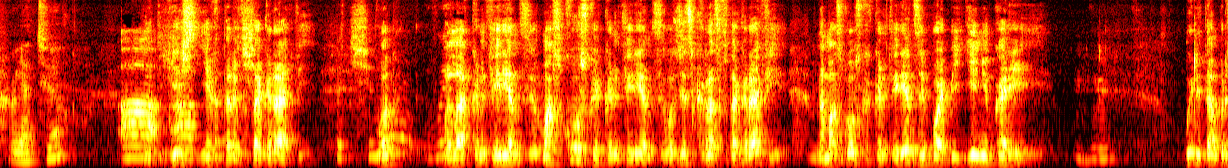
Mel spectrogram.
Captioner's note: foreign language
